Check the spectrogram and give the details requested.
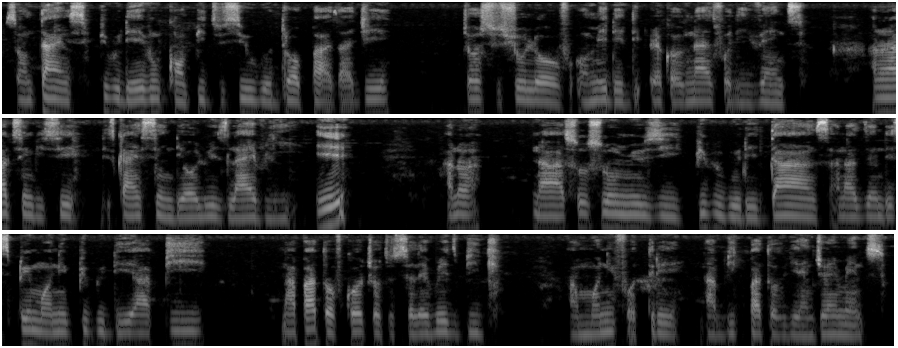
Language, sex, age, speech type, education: Nigerian Pidgin, male, 15-29, spontaneous, tertiary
